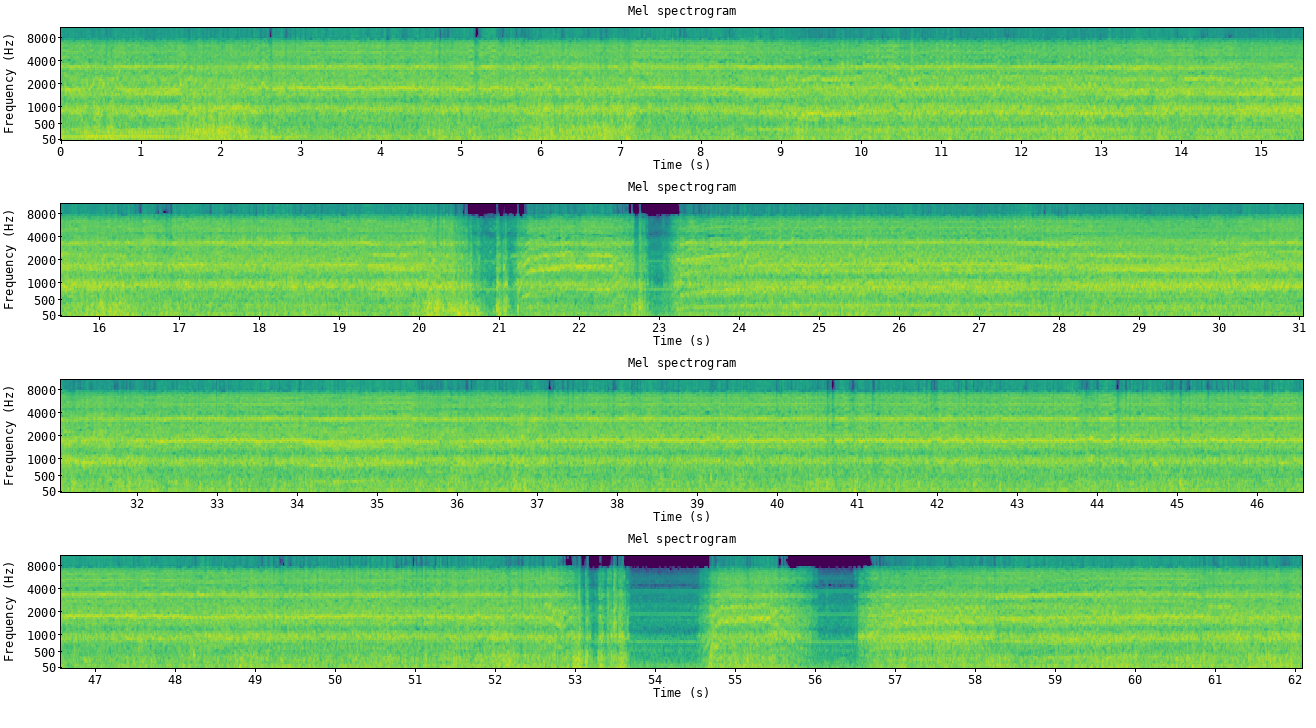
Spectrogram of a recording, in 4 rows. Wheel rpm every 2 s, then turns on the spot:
220, 230, 240, 230, 200, 190, 210, 230, 230, 160, 130, 160, 210, 210, 210, 230, 230, 230, 230, 230, 230, 230, 230, 230, 230, 190, 30, 80, 190, 220, 230.
none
